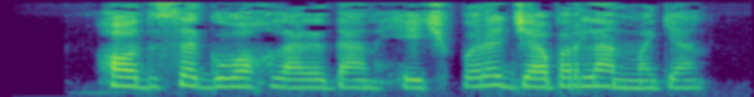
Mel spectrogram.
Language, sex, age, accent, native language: Uzbek, female, 19-29, Surxondaryo, Uzbek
